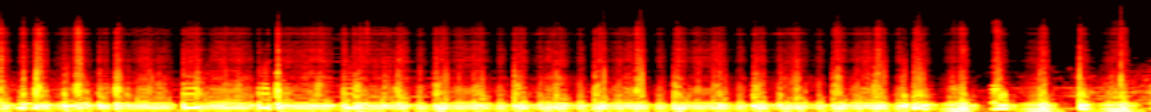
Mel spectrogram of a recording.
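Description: A steady, pumping low-frequency throb in video game music repeats in a heartbeat-like rhythm, evoking a creature that infects a host, with dense, distorted bass pulses and sharp transient hits layered over a continuous droning hum, loud throughout.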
